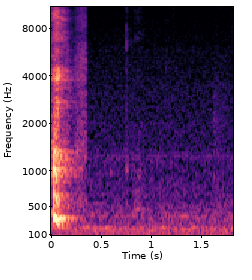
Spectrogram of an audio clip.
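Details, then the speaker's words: Involuntary vocal tic in a person with tics while trying to eat candy during a livestream; a brief, abrupt sniff-like vocal burst, then near silence. "okay if i can stop ticking for like one second i can get this in my mouth"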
